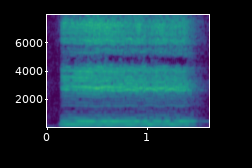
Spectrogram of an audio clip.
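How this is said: The voice is open and free, like withheld laughter. "retracting your false vocal folds"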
